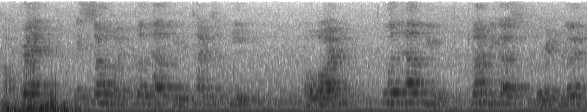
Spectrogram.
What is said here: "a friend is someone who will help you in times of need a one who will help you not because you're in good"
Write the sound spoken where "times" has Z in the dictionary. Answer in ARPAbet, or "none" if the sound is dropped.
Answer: S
